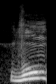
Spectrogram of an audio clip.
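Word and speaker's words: womb: word हम देखते हैं डब्लू ओ एम ब यह जो वूम पढ़ा जाता है इसे जिसमें बच्चा रहता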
